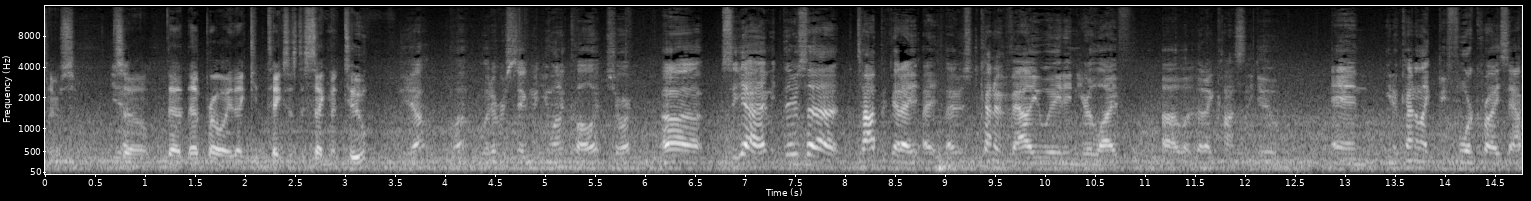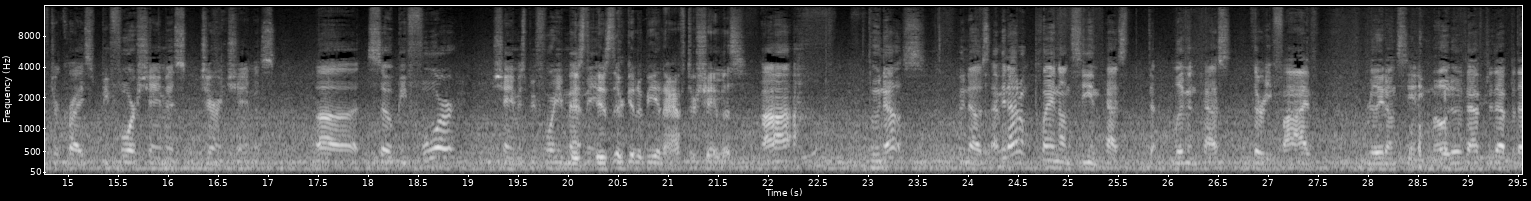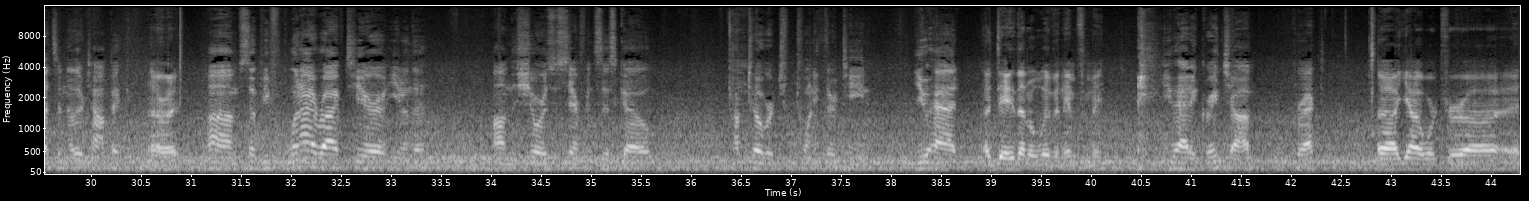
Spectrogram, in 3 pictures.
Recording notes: NOTE: FAIR AMOUNT OF ROAD NOISE AND GPS DISCUSSION.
